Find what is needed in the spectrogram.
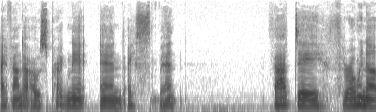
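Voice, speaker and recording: Vocal fry and fairly even intonation on a very clean recording with a silent background. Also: woman. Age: 30s. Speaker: podcast host. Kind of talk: personal reflection monologue. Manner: conversational.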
